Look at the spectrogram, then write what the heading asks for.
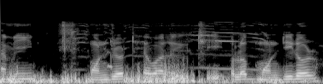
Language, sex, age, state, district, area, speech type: Assamese, male, 18-30, Assam, Udalguri, urban, spontaneous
